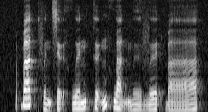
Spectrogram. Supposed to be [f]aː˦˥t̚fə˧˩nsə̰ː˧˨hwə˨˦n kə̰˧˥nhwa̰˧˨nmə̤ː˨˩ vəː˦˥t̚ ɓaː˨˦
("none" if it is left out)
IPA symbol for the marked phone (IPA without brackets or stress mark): ɓ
